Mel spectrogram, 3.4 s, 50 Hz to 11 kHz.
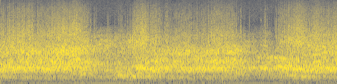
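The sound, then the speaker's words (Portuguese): A loud crowd of workers chants in unison at a 1974 CPT-CLP demonstration outside the Rádio Renascença studios, a dense, continuous roar of voices that swells rhythmically with each repeated phrase. “passa neste momento, disse eu, a manifestação do CPT-CLP, que foi a justa luta dos trabalhadores da Rádio Renascença. Eles dizem viva a classe operária, conforme podem ver.”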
